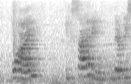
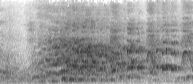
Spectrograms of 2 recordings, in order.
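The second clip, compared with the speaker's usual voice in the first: long, high peal of laughter; loud burst of laughter; 13 semitones higher, 13 dB louder than usual. Real, not acted. Teacher puts a student on the spot, loud laughing.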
